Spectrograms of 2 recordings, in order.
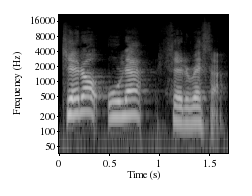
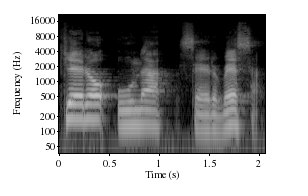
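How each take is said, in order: First: "Quiero una cerveza" with "cerveza" said "therbetha"; Castilian TH. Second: "Quiero una cerveza" with "cerveza" said "serbesa"; Mexican S sound. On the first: Teacher giving the Spain example, "cerveza" with TH sounds. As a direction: say "cerveza" with TH for both C and Z. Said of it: "got that T H sound". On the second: Teacher giving the Mexico example, "cerveza" with S sounds. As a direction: say "cerveza" with S for both C and Z. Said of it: "Whereas in Mexico, I would say". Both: Shown as a demonstration.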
